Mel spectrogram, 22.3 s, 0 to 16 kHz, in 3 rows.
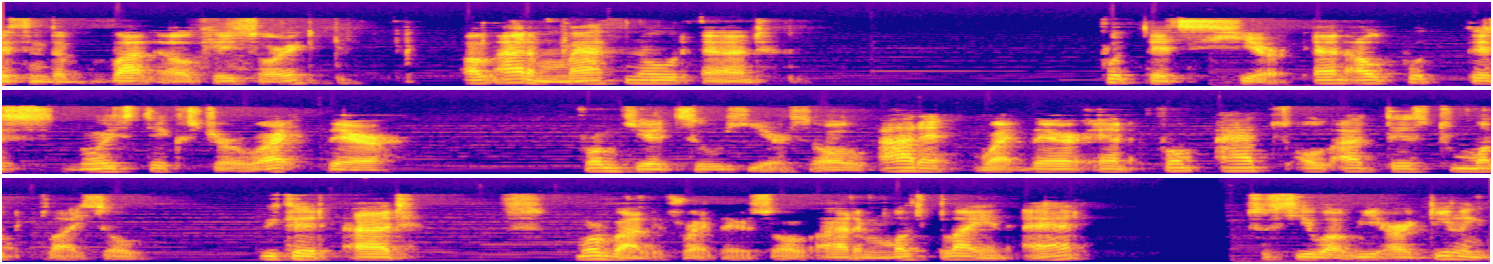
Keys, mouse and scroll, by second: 1.8 ctrl+right click, 2.4 ctrl+right click, 3.3 ctrl+right click, 3.4 ctrl+right click, 4.6 ctrl+right click, 4.6 click, 5.6 scroll down 3, 5.8 middle click, 6.3 scroll down 2, 6.5 middle click, 7.3 middle click, 9.5 click, 10.7 click, 11.3 middle click, 11.5-12.8 scroll up 12, 12.2 middle click, 12.8 click, 13.1 click, 15.5 scroll down 3, 15.6 middle click, 15.9-16.5 scroll up 3, 16.5 middle click, 17.9 click, 19.5-19.9 scroll down 3, 19.7 middle click, 19.9-20.3 scroll up 2, 20.3 middle click, 20.8-21.1 scroll down 2, 21.1 middle click, 22.2 click.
